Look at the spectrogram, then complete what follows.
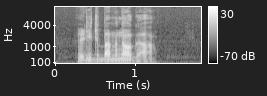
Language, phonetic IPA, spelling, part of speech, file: Polish, [ˈlʲid͡ʒba ˈmnɔɡa], liczba mnoga, noun, Pl-liczba mnoga.ogg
